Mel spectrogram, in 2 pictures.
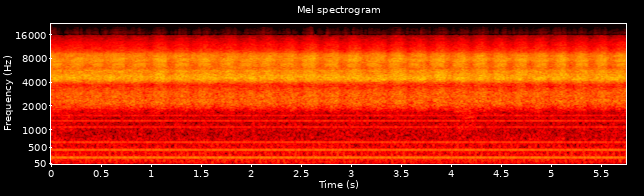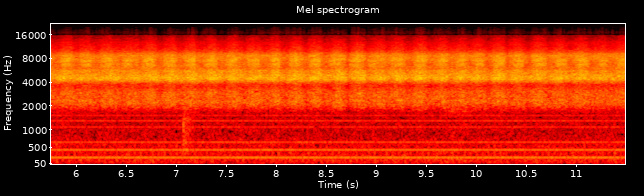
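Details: Crickets at one of the bays of Korčula in Croatia: a continuous shrill, rasping wall of sound throbbing in quick regular beats, with a quiet steady drone underneath and one brief click.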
